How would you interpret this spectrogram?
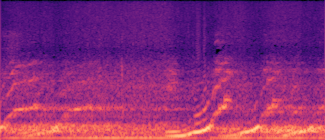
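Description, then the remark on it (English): Humpback whale song: a series of rising, swooping moans that climb in pitch, repeated several times over a low rumbling backdrop, with no voices present. “So it's an interesting, it takes a long time to hear a whale song.”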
